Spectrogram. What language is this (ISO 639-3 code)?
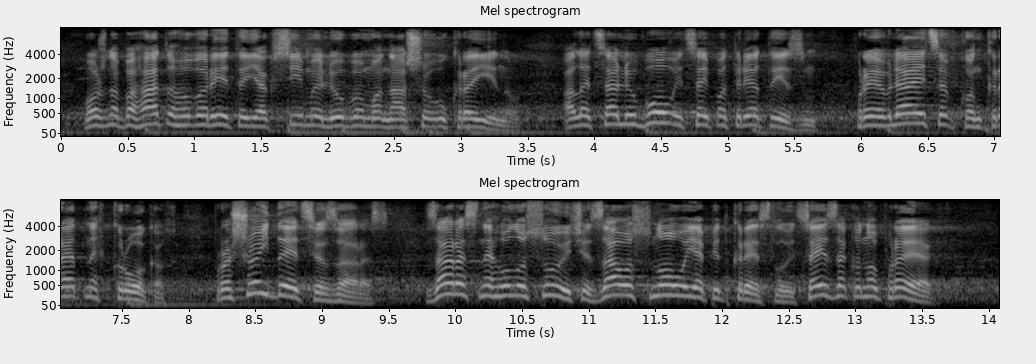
ukr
